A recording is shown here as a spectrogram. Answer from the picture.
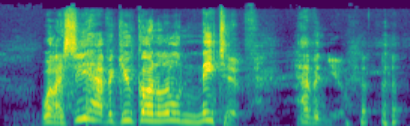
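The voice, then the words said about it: Put-on British accent. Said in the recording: “Why does he have a British accent?”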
